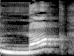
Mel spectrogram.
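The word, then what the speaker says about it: knock: नो यानी कि जानना तीनों शब्दों में के के बाद एन है और इसी की वजह से के जो है वो साइलेंट है नेक्स्ट अब बात करेंगे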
